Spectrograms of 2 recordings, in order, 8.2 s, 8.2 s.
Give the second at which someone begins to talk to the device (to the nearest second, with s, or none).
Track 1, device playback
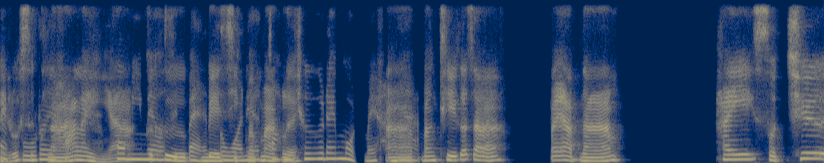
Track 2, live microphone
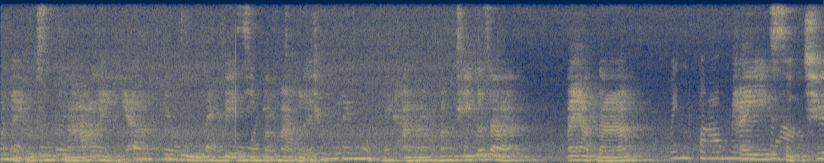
7 s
